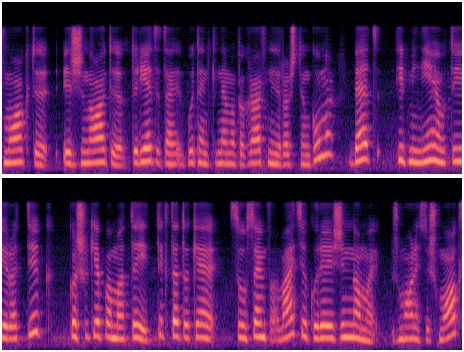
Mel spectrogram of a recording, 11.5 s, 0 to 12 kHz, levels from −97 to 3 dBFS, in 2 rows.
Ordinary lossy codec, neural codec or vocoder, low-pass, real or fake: Opus, 64 kbps; codec, 16 kHz, 0.7 kbps, FocalCodec; 7.2 kHz; fake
